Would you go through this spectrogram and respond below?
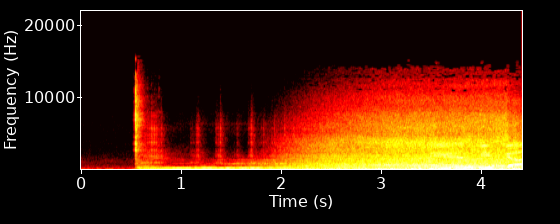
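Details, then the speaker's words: Furnace blower starting after replacing the blower motor capacitor (previously hummed with no airflow, no heat); motor clicks on and spools up smoothly into a steady rush of air with no hum, blower running normally. "a fan that is spinning so that was it that is replacing the fan"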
